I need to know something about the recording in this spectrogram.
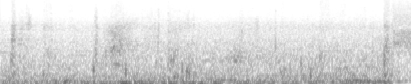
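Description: Scuffling footsteps and shoe scrapes on pavement as two men grapple, over street noise.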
